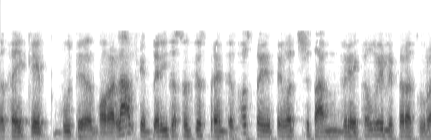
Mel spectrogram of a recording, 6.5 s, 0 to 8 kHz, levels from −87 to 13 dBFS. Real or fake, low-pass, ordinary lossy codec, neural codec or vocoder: fake; 7.2 kHz; AAC, 16 kbps; codec, 16 kHz, 4 kbps, FunCodec, trained on LibriTTS, 50 frames a second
